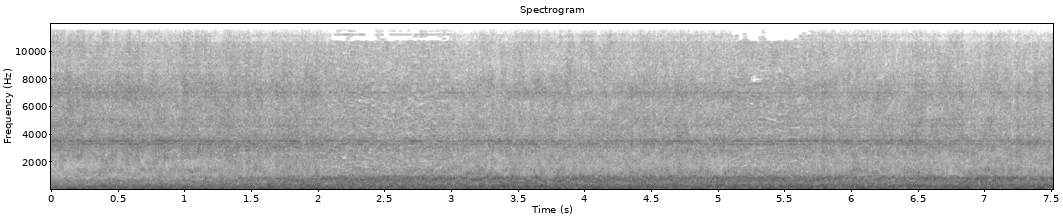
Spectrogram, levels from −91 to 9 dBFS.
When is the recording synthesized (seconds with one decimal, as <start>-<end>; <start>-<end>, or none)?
0.0-2.1; 3.0-5.1; 5.7-7.5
